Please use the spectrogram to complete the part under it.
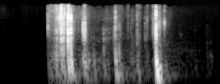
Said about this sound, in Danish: Hvis det ikke er en plastikblomst, så kan man spise knuppen. Så spiser du knuppen.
